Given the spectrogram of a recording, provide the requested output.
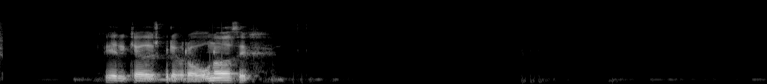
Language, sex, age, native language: Icelandic, male, 50-59, Icelandic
